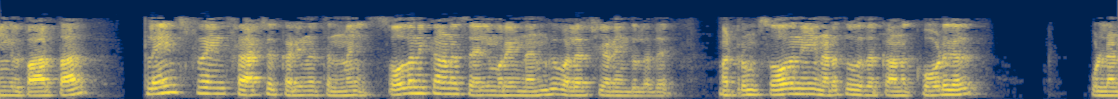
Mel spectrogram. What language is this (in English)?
Tamil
